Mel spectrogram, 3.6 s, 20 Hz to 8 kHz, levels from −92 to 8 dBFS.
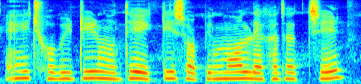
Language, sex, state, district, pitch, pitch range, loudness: Bengali, female, West Bengal, Alipurduar, 225 Hz, 220-235 Hz, -15 LUFS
